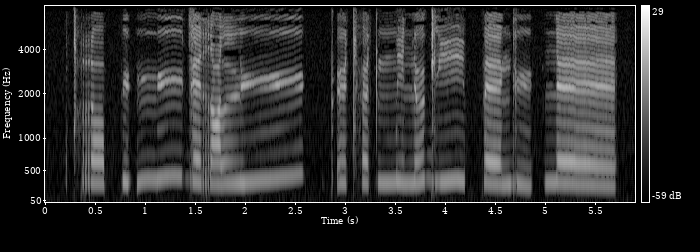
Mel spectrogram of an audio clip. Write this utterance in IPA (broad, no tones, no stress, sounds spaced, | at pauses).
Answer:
tʰ r ɔ pː y ʔ mː yː ɡ ɛ r ɑ lː yː | pʼ ø tʰ œ t mː i n ɵ ɡ j iː pː ɛː ŋ ɡ y | n ɛː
